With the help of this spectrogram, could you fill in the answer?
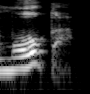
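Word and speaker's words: Mwoca: Banya Mooka. Donc le Mooka s'écrit avec M-W-O-C-A.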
